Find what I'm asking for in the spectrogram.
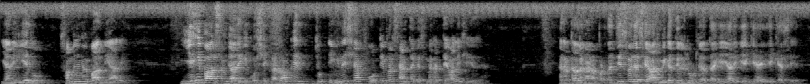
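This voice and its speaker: A man's voice: mid-range voice, brisk. A man explaining English spelling and pronunciation to learners, spelling words out letter by letter and repeating his points. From Pakistan. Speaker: English teacher. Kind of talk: classroom-style explanation. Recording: echoey room, faint background noise.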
